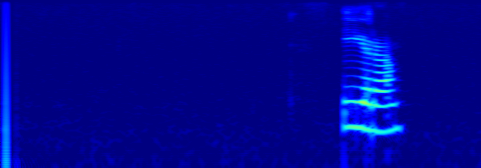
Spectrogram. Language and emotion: Russian, neutral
